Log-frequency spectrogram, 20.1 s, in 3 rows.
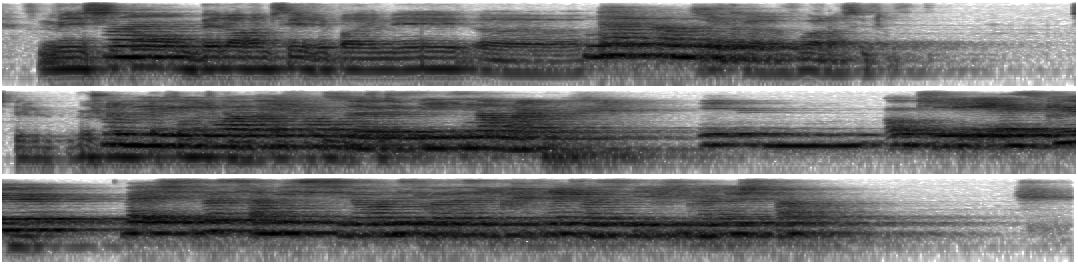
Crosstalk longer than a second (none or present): present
